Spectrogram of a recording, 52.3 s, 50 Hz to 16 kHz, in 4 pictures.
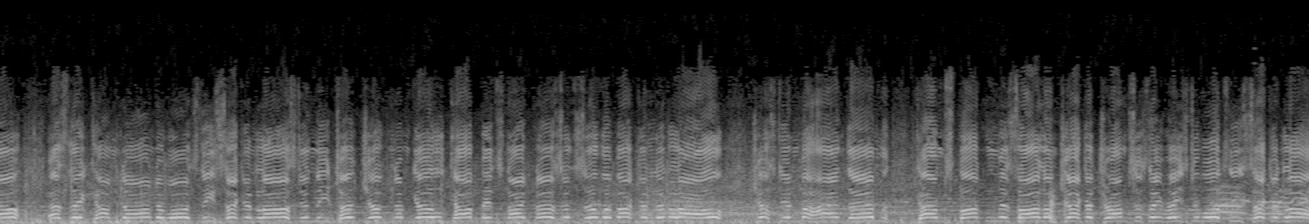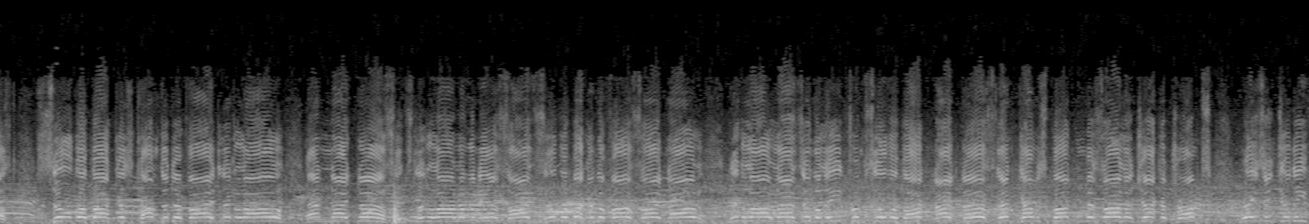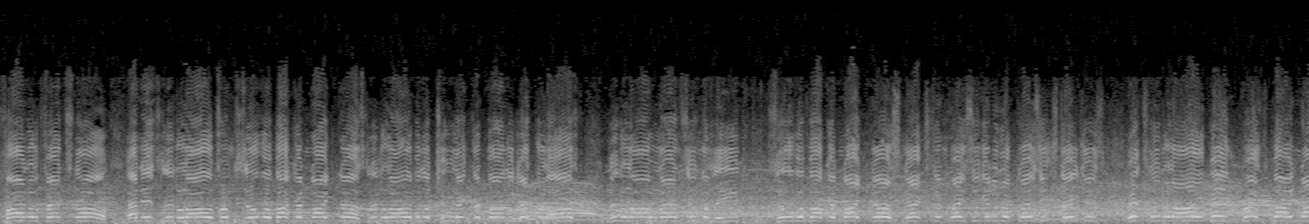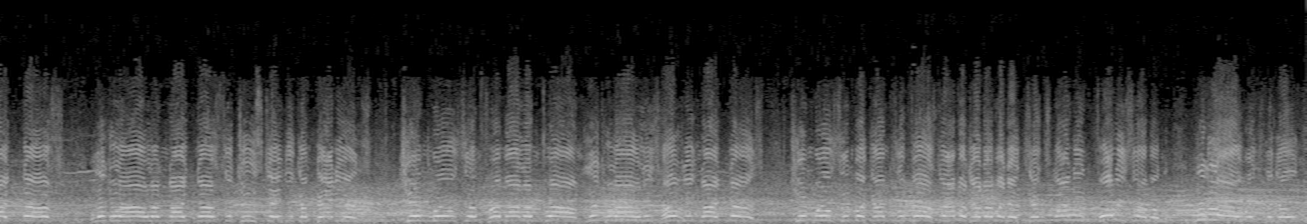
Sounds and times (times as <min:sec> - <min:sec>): Speech: 0:00.0 - 0:52.3.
